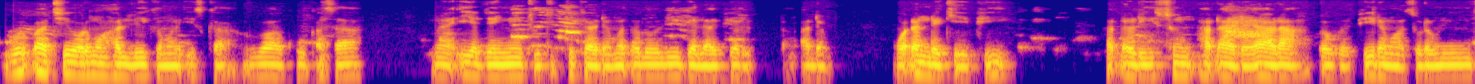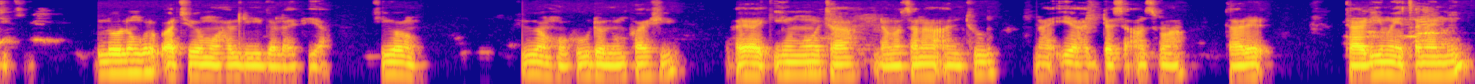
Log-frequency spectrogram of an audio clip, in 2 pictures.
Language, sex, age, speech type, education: Hausa, male, 46-60, spontaneous, tertiary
